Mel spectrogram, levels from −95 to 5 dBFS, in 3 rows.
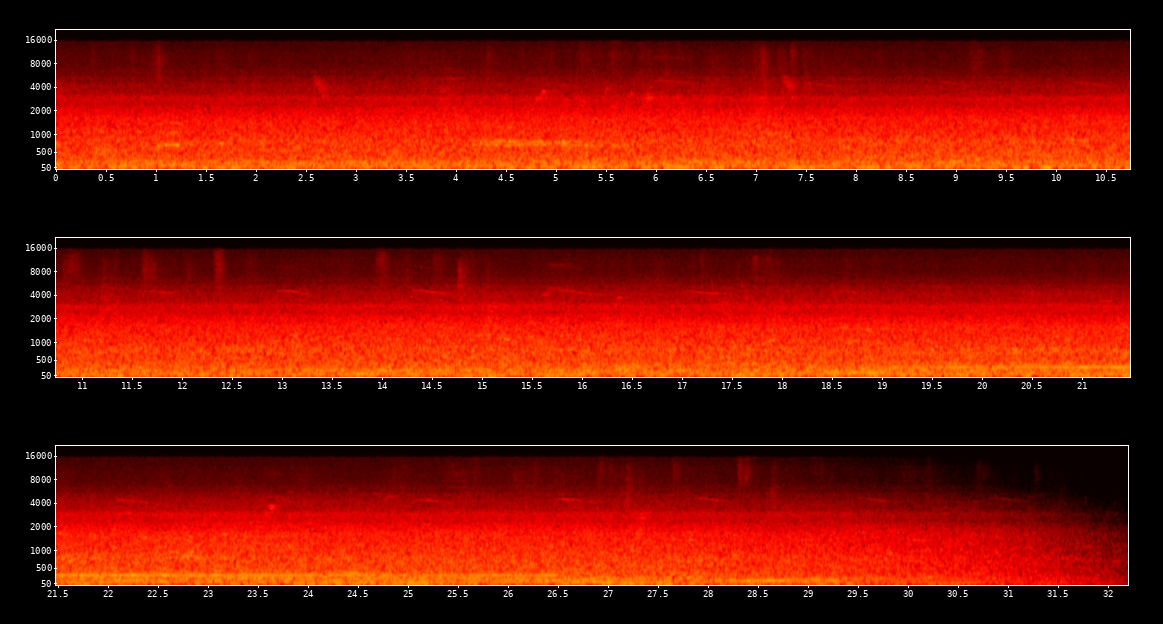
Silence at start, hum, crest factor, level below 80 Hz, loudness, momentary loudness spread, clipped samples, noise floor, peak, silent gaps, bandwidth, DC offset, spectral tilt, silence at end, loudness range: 0 s; none; 14 dB; -44 dBFS; -36 LUFS; 3 LU; under 0.1%; -58 dBFS; -20 dBFS; none; 16 kHz; under 0.1%; -6.5 dB/octave; 0.15 s; 3 LU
